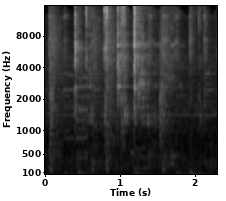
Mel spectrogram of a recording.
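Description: Metal cutlery scraping and clinking against a small ceramic ramekin as garlic sauce is scraped out of it: a run of short, sharp clicks and scrapes.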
